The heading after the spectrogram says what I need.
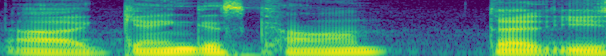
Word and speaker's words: Genghis Khan: do you actually say this first name uh Genghis Khan that you said it right okay not ancient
